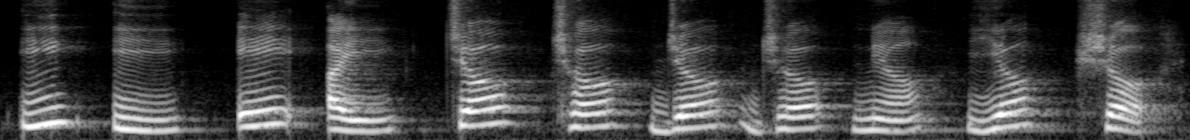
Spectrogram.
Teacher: ई ए ऐ च छ ज झ न्य य श, इनका उच्चारण स्थान है तालव्य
